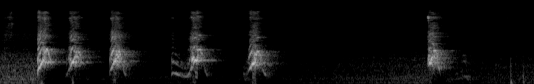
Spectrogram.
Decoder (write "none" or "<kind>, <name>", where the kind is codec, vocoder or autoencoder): vocoder, BigVGAN v2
